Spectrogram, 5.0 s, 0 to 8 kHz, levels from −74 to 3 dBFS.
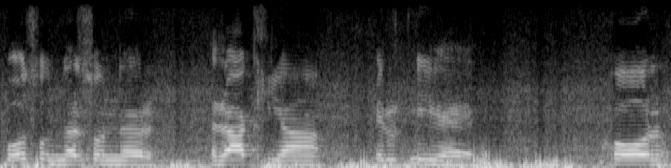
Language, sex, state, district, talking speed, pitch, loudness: Hindi, female, Haryana, Jhajjar, 85 wpm, 210 Hz, -14 LUFS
